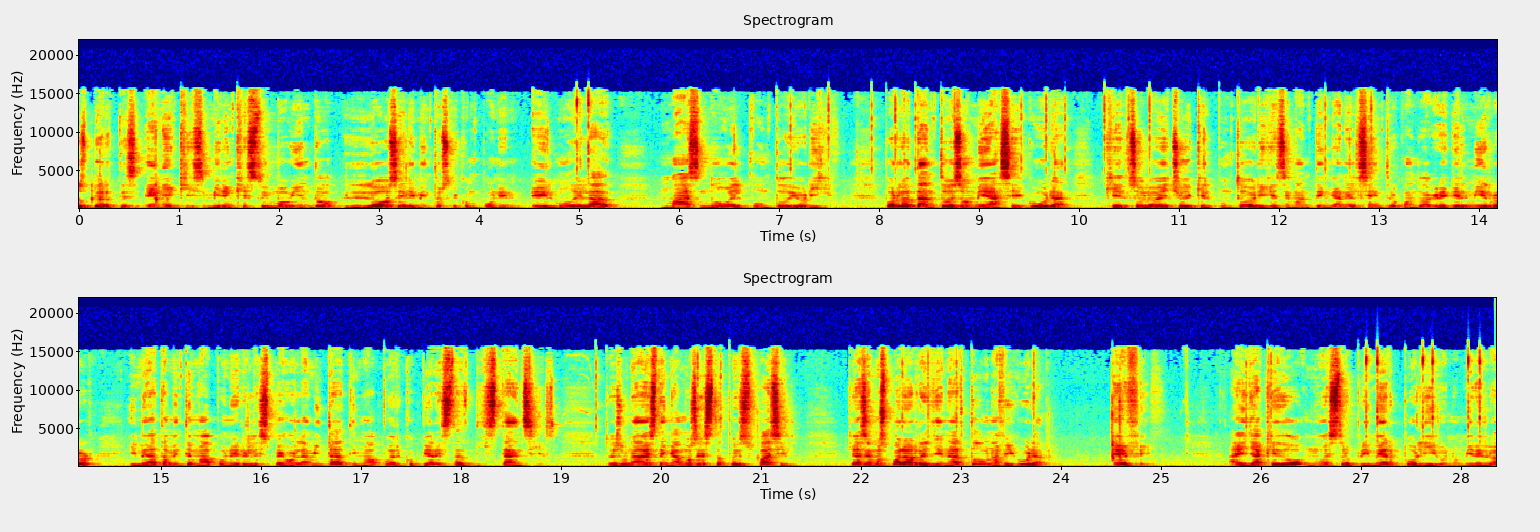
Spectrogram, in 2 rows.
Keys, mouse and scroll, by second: 0.1 g, 7.1 middle click, 7.9 shift+middle click, 8.4 middle click, 8.9 scroll up 2, 9.4 shift+middle click, 9.9 middle click, 10.5 middle click, 12.4 middle click, 18.3 middle click, 18.8-19.3 scroll up 1, 19.3-20.4 middle drag, 20.6 shift+middle click, 21.0 scroll up 1, 21.4 scroll down 1, 22.4 middle click, 22.9 shift+middle click, 24.5 f, 25.8 shift+middle click, 27.1 click, 27.6 click, 28.1 click.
